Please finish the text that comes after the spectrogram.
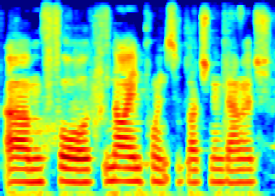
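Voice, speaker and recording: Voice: mid-range voice, completely flat delivery, unhurried. A game master running a tabletop game, chatty and joking, often correcting themself mid-sentence. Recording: dull lo-fi recording with faint noise.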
